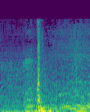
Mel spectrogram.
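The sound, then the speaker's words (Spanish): A small red car's engine hums low and steady as the car carries the father, with a brief rushing burst partway through before the even drone resumes. No one speaks. “El padre entra en el coche conducido por Mona.”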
